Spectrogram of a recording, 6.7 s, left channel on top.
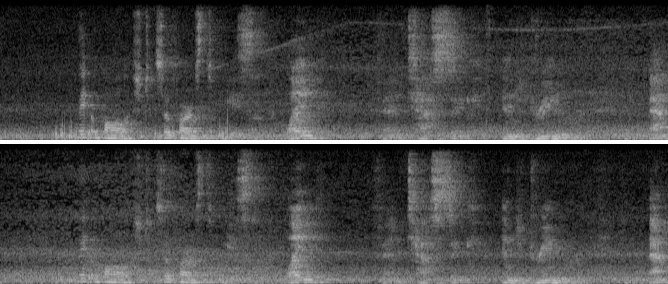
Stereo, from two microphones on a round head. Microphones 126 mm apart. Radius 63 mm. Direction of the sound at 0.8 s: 25° left (ahead or behind).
